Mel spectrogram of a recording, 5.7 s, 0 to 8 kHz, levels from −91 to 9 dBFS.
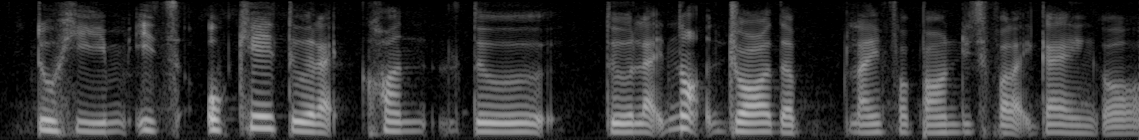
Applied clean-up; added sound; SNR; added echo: none; none; none; none.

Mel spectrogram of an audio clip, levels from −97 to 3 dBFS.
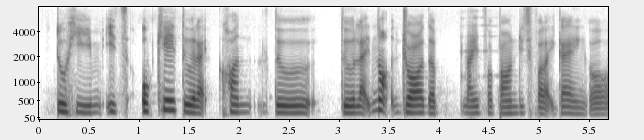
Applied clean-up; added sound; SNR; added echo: neural separator model SepFormer DNS4.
